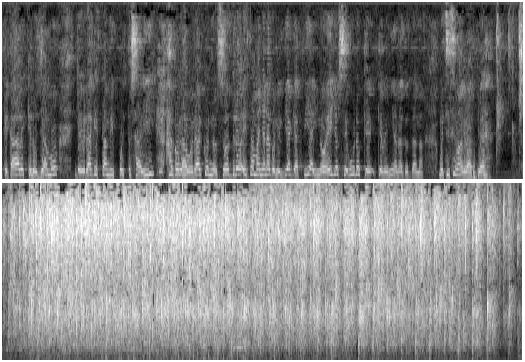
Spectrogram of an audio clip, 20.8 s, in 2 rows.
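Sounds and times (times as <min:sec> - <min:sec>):
speech: 0:00.0 - 0:10.5
sustained applause from a large audience: 0:10.3 - 0:20.8.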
